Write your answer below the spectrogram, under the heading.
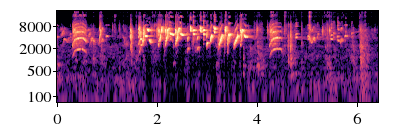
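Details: European goldfinch, an ornamental bird, gives curved whistled notes, then a fast run of crisp buzzy twitters. It ends with more slurred whistles and scattered chirps.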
